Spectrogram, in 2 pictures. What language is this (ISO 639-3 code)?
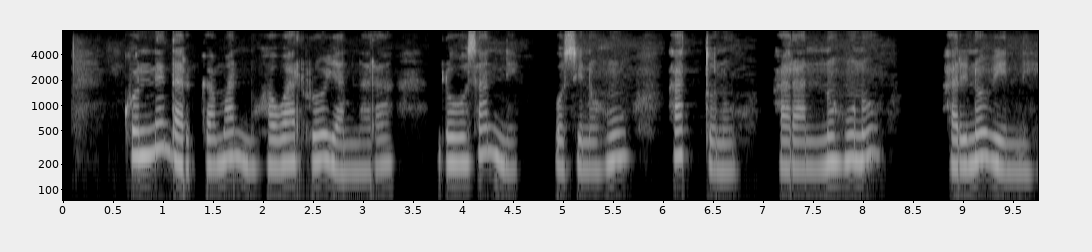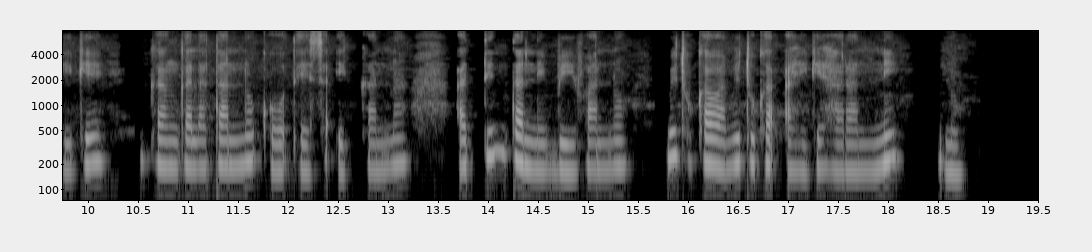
sid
